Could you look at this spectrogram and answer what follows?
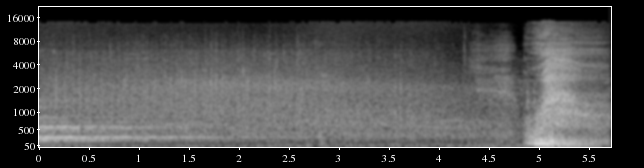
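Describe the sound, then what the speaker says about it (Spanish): Church congregation in Pampa Amarilla, Huancavelica bursts into a short, loud round of clapping near the end, after a stretch of quiet room tone and faint murmuring. "Dale palmas a Jesús."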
